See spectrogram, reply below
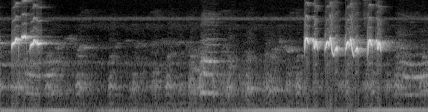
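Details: Early-morning Sooty-headed bulbul: a short bright warbled phrase, a pause, then a longer run of five quick, bouncy, liquid notes, over a low rumble and a faint high tone.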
